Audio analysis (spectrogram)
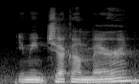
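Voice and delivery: loud, cheeky, playful teasing. [name] teases Drew, who says he'll go check on Jack; teasing. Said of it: "teased [name]".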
